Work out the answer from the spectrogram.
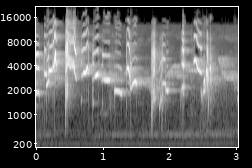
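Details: Oriental magpie-robin singing an aggressive fighting song to provoke another bird. Short bright phrases of sweet whistles, sharp chips and quick slurred notes repeat several times a second over a faint low hum.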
